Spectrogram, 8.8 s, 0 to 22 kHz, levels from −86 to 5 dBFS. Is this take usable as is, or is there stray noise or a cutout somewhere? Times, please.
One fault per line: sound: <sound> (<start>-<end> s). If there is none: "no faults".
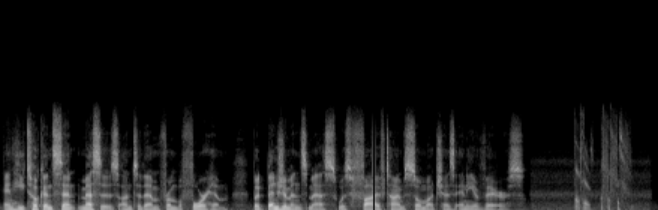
sound: dropout (5.0-5.0 s)
sound: chirp (7.7-8.5 s)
